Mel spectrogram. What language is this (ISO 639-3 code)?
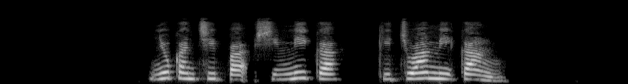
qvj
